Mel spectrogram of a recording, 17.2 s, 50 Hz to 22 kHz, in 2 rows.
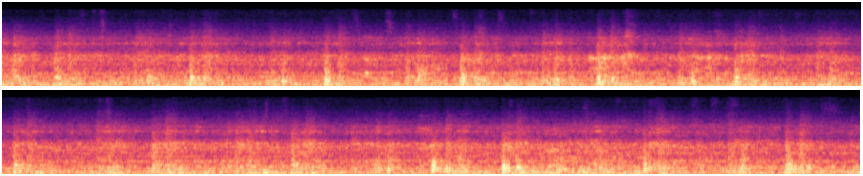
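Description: Ohmi Railway 220 series electric railcar heard from inside, running at a steady speed. The steady whine of its nose-suspended (tsurikake) traction motors and gears sits under the running noise, and the wheels clack over rail joints about once a second.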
